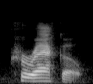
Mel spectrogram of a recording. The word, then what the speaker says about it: Curaçao: Orange Juice, Triple Sec Ginger Beer, and Blue Curaçao. I did not pronounce that right.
